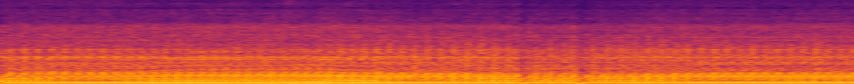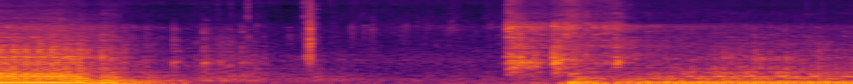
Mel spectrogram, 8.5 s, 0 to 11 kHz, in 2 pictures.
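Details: Yamaha outboard on a 1980/81 pontoon boat, with the choke turned back: an even, steady idle of about four pulses a second with no misses before shutdown, running healthy.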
